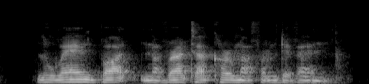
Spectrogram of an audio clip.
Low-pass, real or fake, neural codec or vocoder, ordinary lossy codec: none; fake; codec, 16 kHz, 4.8 kbps, FACodec; none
